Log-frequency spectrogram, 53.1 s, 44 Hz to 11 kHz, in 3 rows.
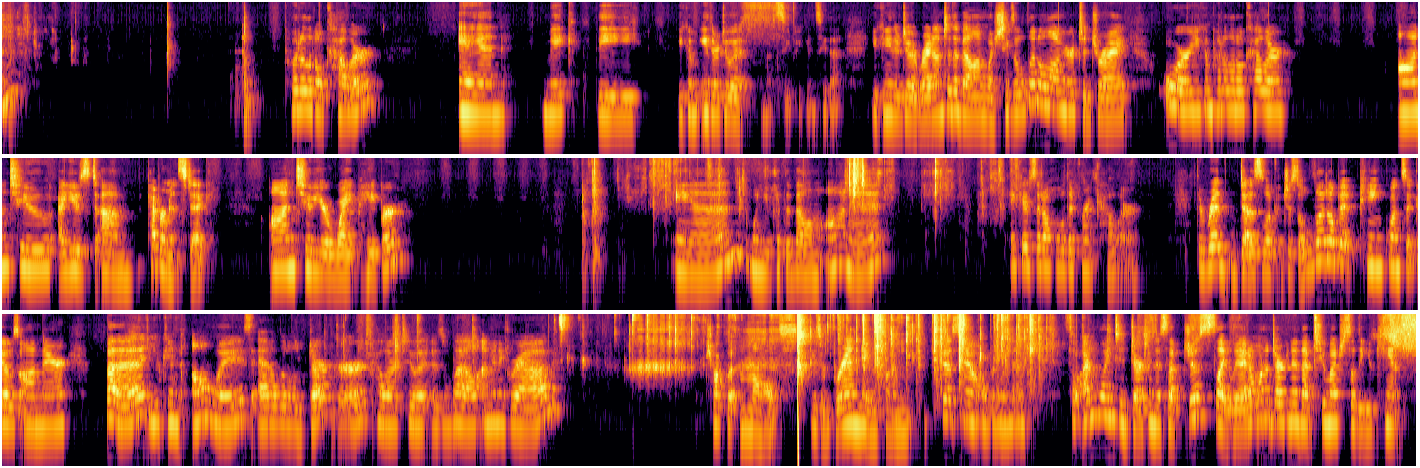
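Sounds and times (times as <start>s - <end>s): papers being handled: 24.9s - 27.4s, 28.2s - 30.5s, 45.3s - 49.9s.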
